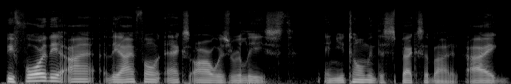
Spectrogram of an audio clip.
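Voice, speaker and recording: A middle-aged man co-hosting a casual podcast, animated and joking, often restarting his sentences. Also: low-pitched, normal speed, smooth, dry recording, clean studio sound. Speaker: podcast co-host. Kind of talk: casual chat.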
